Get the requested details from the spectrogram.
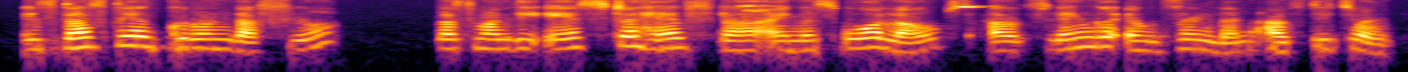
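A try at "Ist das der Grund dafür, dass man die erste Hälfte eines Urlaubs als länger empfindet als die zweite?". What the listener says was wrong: Der Satz beginnt mit einem Verb und am Ende ist ein Fragezeichen nach oben. Intonation nach oben. Your intonation fell at the end. Your tone fell at the end.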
